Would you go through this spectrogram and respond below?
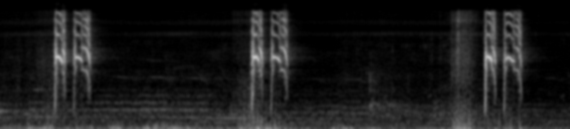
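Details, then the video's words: Indian ringneck parrot calling in sharp, shrill double squawks, each pair closely spaced and repeated roughly every two seconds, three pairs in all, with faint low rumbling between calls. "Parrot Chirping Sounds / Voice"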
